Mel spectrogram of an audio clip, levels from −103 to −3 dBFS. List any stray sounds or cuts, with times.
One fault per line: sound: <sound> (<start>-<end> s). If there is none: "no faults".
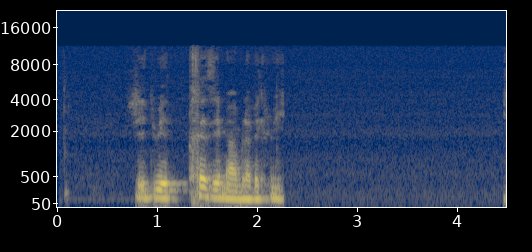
no faults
